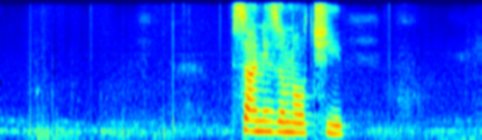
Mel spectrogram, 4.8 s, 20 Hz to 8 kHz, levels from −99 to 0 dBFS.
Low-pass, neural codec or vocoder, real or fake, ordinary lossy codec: 7.2 kHz; codec, 16 kHz, 1 kbps, X-Codec, HuBERT features, trained on balanced general audio; fake; AAC, 48 kbps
